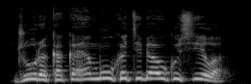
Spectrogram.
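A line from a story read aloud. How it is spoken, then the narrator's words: Sudden cry. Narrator (Russian): вдруг скрикнул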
